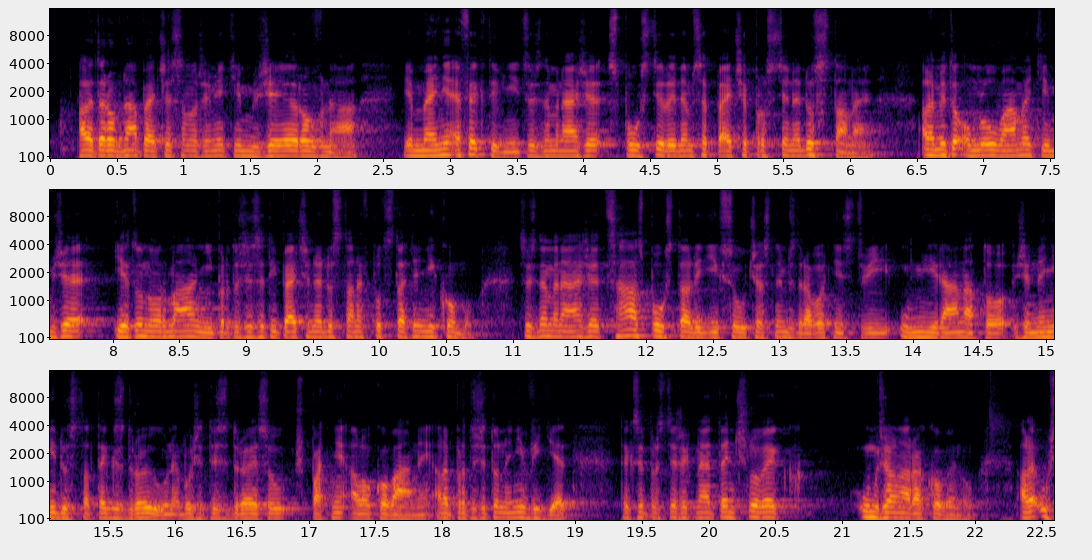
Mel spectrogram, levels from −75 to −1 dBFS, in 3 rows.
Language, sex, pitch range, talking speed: Slovak, male, 115-130 Hz, 205 wpm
